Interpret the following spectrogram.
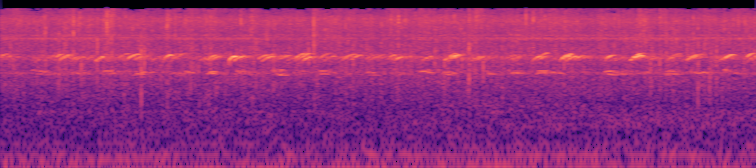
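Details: Many coqui frogs calling together in tropical rain on Hawaii's Big Island, each giving a low note followed by a higher upswept chirp, with calls overlapping continuously above a steady hiss of falling rain.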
